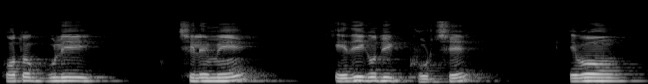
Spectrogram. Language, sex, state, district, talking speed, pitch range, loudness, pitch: Bengali, male, West Bengal, Paschim Medinipur, 75 wpm, 155-165 Hz, -22 LUFS, 160 Hz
